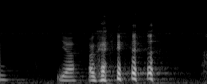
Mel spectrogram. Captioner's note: laughs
